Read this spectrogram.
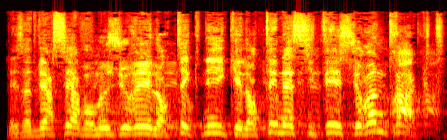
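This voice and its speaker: An actor playing an excitable snowboard race announcer in a video game, emphatic and showy, heard slightly at a distance. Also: male voice, high-pitched, a little fast. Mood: dramatic hype. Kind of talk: scripted video game sports commentary.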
